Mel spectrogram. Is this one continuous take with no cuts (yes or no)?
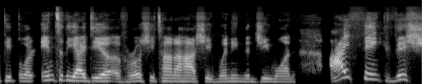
yes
